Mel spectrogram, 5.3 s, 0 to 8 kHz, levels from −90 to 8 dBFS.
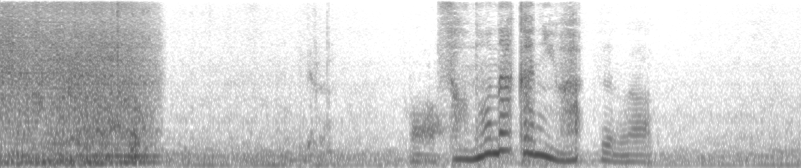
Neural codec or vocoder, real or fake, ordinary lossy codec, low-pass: codec, 16 kHz, 2 kbps, FunCodec, trained on Chinese and English, 25 frames a second; fake; none; none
